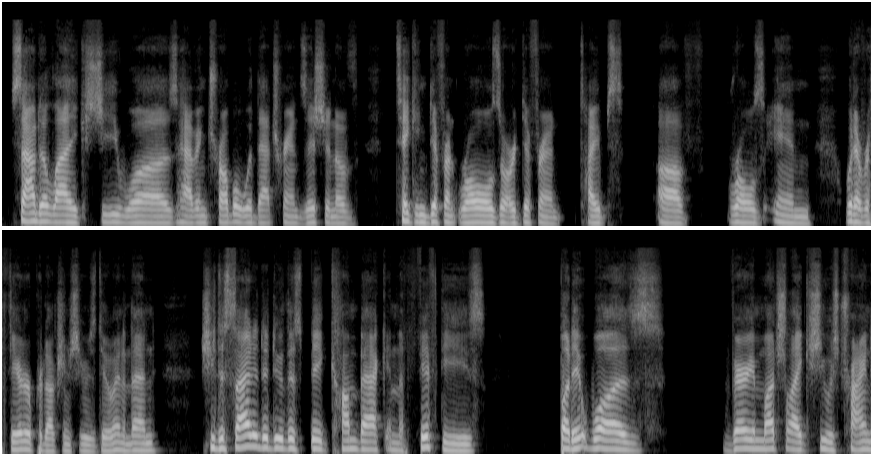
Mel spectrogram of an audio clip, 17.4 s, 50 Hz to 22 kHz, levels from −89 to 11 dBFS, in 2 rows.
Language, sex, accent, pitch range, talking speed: English, male, American, 115-145 Hz, 160 wpm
